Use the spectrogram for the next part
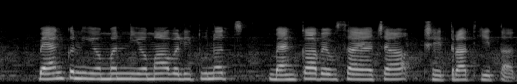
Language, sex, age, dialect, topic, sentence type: Marathi, female, 46-50, Standard Marathi, banking, statement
